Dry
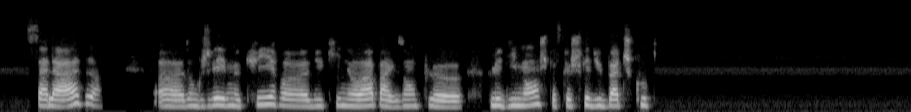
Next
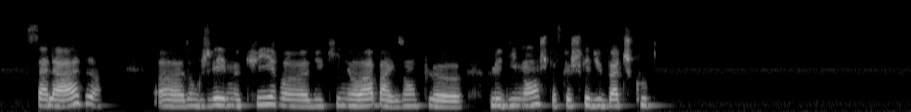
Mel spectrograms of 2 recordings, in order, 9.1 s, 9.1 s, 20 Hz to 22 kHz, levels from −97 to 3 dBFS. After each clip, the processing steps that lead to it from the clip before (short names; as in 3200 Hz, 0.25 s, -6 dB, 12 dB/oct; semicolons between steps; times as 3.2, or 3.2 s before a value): dynamic EQ 3400 Hz, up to +4 dB, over -53 dBFS, Q 1.9; notches 50/100/150/200 Hz; gain -7.5 dB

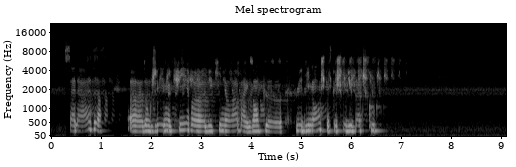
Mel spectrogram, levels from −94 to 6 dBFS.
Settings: negative-ratio compressor -41 dBFS, ratio -0.5; delay with a stepping band-pass 0.141 s, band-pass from 1500 Hz, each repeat 0.7 oct, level -8.5 dB; gain +4 dB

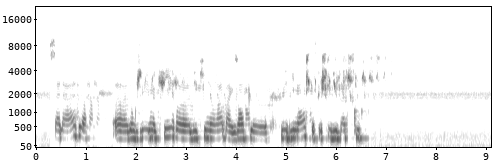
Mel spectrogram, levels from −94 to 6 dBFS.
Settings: formant sharpening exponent 2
